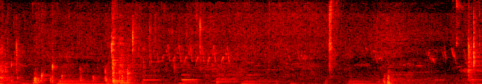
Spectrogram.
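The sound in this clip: Donuts frying in a bath of hot oil, giving a soft, continuous sizzle with scattered crackles and pops, faint throughout.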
